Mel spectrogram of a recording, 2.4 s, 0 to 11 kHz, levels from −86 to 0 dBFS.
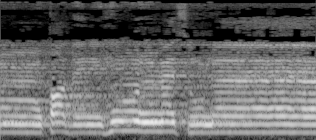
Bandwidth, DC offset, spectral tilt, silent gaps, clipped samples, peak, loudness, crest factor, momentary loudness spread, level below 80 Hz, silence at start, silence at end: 11 kHz; under 0.1%; -4 dB/octave; none; under 0.1%; -2 dBFS; -16 LUFS; 12 dB; 4 LU; -64 dBFS; 0 s; 0 s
